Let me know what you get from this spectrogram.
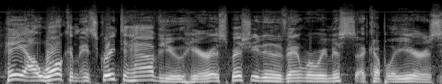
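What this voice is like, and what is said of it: Booming arena announcer voice. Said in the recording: “You definitely have that hockey arena announcer voice.”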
